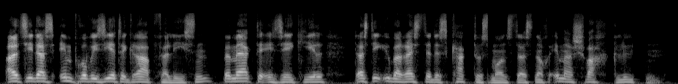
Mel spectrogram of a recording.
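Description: A man narrating a dark adventure audiobook in a grave, dramatic storytelling manner. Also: medium pitch, moderate pace, no room sound, studio quality.

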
